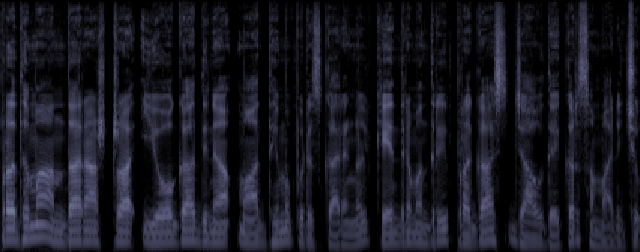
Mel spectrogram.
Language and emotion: Malayalam, neutral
